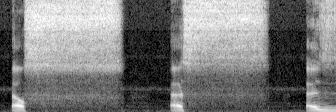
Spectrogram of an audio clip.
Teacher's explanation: suara yang keluar yang kuat yang tajam di antara ujung lidah sama gigi seri bawah atau ada yang mengatakan keluarnya antara gigi seri bawah sama gigi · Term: safir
